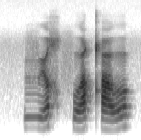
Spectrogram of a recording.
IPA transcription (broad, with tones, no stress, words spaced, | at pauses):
vʉ˨˩˦χfo˨˩˦qʰo˨˩˦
